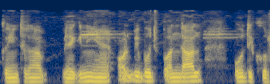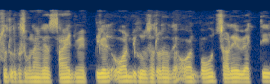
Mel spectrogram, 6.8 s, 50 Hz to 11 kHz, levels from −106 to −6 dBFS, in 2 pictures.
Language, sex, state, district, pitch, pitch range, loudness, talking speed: Hindi, male, Chhattisgarh, Raigarh, 120 Hz, 115-125 Hz, -20 LUFS, 255 wpm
